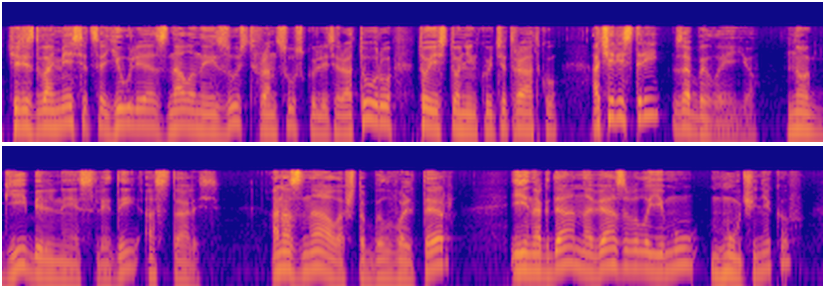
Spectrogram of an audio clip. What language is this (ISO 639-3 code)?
rus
